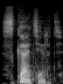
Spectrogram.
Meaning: tablecloth (a cloth used to cover and protect a table, especially for a dining table)
- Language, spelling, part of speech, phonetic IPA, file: Russian, скатерть, noun, [ˈskatʲɪrtʲ], Ru-скатерть.ogg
